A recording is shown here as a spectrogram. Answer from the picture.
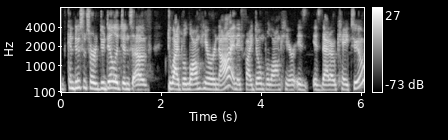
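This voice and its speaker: With a Dutch accent, a woman speaks at a medium pitch with ordinary pitch variation. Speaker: podcast co-host. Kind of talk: casual chat. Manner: halting, many repetitions.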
